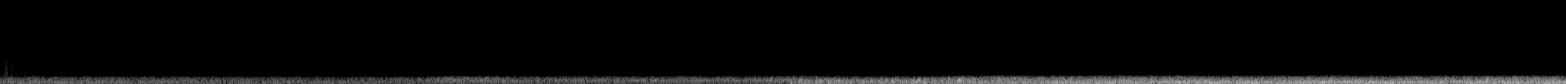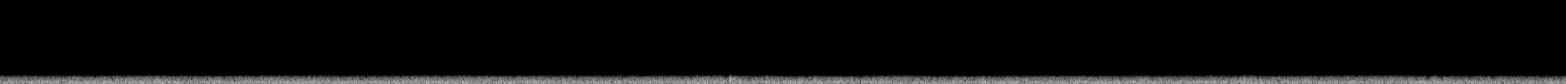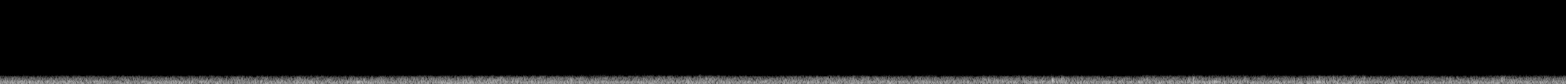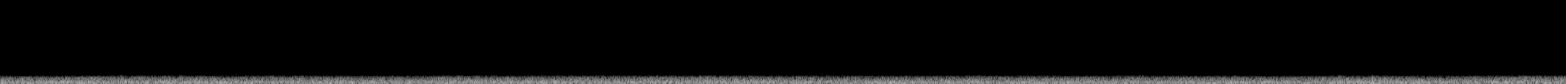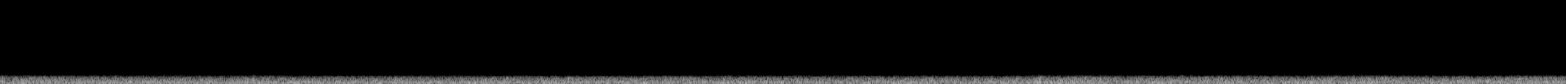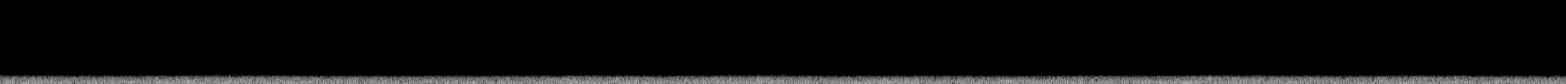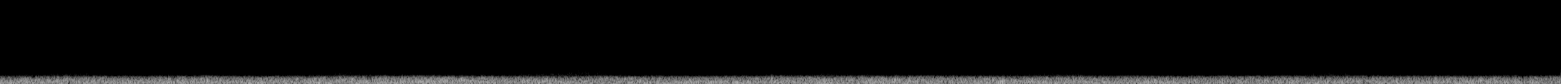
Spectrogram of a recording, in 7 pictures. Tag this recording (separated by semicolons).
drowning; film; submarine; submerge; swimming; underwater; water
